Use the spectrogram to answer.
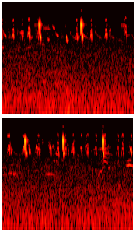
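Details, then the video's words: Skylark nestlings sitting in sunshine give thin, very high, sharp ticks spaced under a second apart, with a faint hiss of background in between. "Skylarks bird babies in the sun"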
